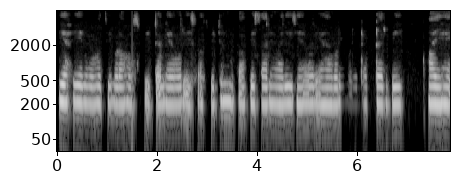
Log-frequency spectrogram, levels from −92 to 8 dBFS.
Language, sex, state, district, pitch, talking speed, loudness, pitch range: Hindi, female, Bihar, Jahanabad, 200 Hz, 170 wpm, -23 LUFS, 195-205 Hz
